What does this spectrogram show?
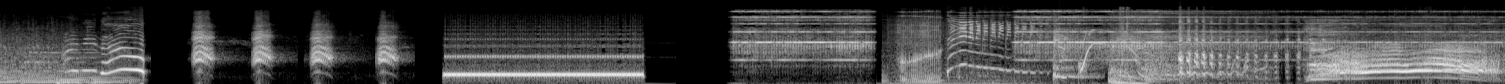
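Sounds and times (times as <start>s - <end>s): smartphone ringtone: 4.4s - 6.5s, 7.3s - 8.8s, 9.7s - 13.8s
phone calling tone: 4.4s - 6.6s.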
